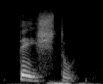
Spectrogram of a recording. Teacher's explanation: claro que isso depende da localidade em que a pessoa more porque eu que sou carioca falo com som de ch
